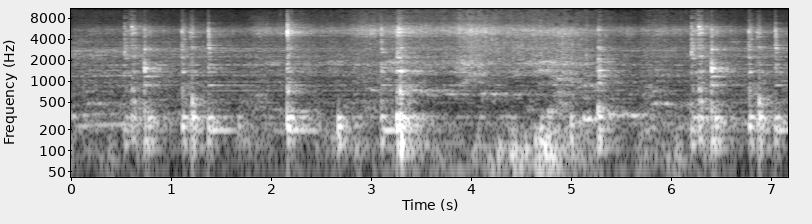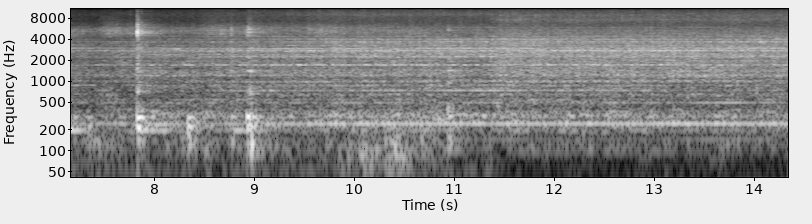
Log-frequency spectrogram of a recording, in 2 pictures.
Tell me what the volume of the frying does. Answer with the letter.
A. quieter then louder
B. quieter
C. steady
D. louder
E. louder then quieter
B.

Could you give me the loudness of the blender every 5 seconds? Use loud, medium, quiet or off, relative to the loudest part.
medium, medium, loud.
